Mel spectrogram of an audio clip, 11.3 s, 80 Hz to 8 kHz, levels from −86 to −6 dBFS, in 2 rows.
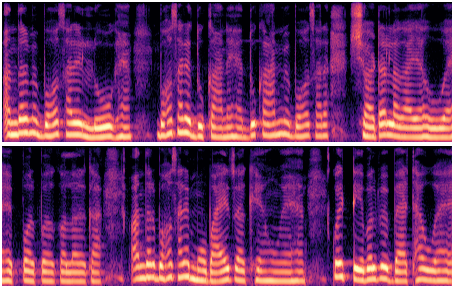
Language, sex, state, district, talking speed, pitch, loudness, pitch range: Hindi, female, Jharkhand, Garhwa, 180 wpm, 215 Hz, -15 LUFS, 195-240 Hz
